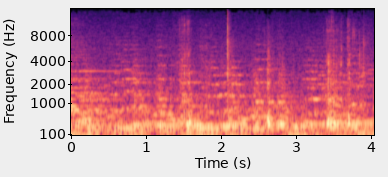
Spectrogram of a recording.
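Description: Soft background music, with a few faint clicks and taps from fingers bending pipe-cleaner spider legs.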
